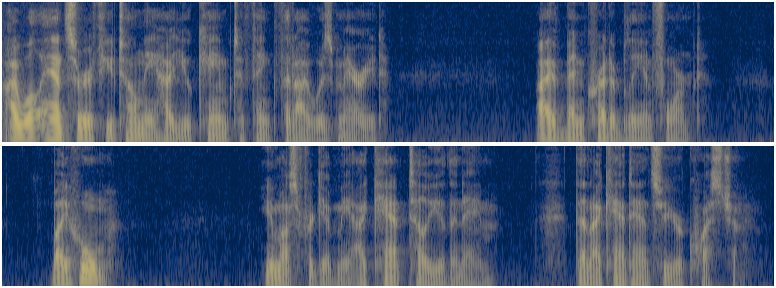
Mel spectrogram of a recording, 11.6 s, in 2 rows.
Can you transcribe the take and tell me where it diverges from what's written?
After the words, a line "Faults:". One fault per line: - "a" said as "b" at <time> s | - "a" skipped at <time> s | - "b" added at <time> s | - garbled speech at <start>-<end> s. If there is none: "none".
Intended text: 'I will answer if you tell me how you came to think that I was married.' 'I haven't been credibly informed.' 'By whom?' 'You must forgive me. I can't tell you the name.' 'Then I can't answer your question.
'I will answer if you tell me how you came to think that I was married.' 'I have been credibly informed.' 'By whom?' 'You must forgive me. I can't tell you the name.' 'Then I can't answer your question.
Faults:
- "haven't" said as "have" at 4.1 s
